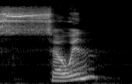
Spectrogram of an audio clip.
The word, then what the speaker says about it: Samhain: It's pronounced Samhain. – Oh, okay. – From 2,000 years ago. – Spelled Samhain, but pronounced Samhain.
